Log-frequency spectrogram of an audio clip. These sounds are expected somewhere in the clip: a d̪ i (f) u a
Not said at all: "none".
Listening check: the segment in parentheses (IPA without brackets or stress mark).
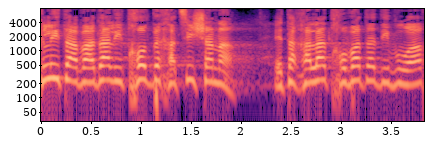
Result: v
